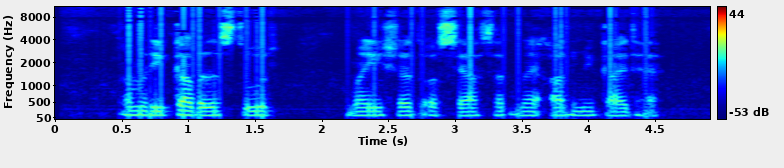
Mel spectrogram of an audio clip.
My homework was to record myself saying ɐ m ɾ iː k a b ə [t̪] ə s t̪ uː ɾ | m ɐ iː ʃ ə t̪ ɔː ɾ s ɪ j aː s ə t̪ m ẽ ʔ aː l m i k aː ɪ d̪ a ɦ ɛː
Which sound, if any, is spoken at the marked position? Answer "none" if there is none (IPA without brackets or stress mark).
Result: d̪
